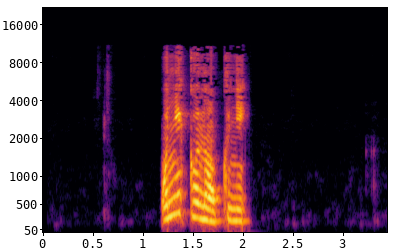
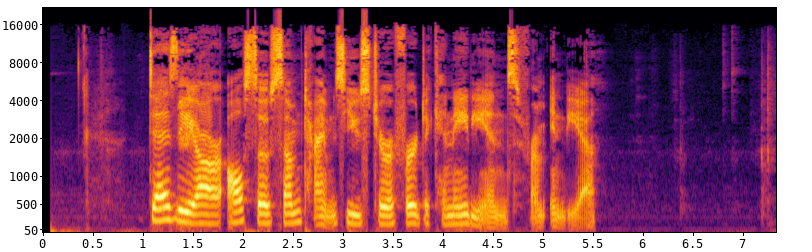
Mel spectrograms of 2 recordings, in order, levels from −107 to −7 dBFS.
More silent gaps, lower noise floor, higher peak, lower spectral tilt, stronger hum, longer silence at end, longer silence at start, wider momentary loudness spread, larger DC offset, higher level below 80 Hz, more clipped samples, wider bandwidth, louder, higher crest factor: neither; first, -87 dBFS vs -66 dBFS; about the same, -2 dBFS vs 0 dBFS; first, -4.5 dB/octave vs -1.5 dB/octave; neither; second, 1.4 s vs 1.8 s; first, 1.2 s vs 0.1 s; second, 7 LU vs 12 LU; neither; second, -64 dBFS vs -52 dBFS; second, under 0.1% vs 0.1%; second, 11.5 kHz vs over 20 kHz; second, -17 LUFS vs -12 LUFS; about the same, 20 dB vs 16 dB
